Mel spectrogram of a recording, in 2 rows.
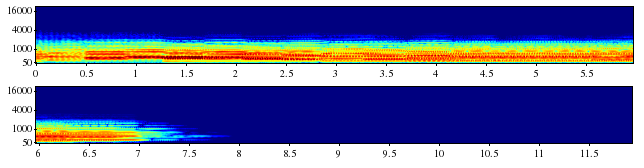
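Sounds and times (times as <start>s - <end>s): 
horn quartet playing: 0.0s - 7.2s.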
